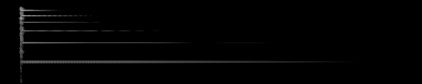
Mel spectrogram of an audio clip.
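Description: A single bright bell-like ding sound effect, struck once and ringing away over about three seconds.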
